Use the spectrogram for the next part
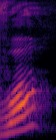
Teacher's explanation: वकारस्य दंतोष्ठम, वकारस्य मतलब व जो दंतोष्ठ होता है, दांत और होठ के द्वारा बोले जाते हैं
